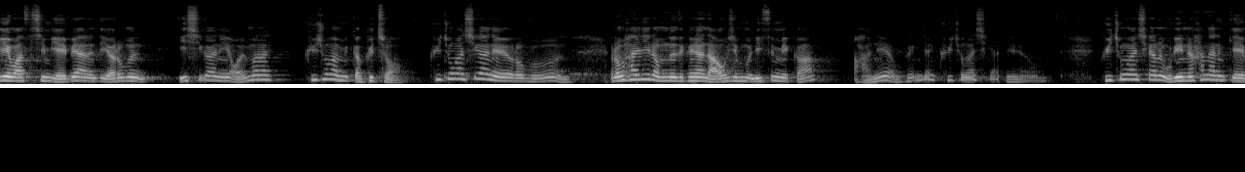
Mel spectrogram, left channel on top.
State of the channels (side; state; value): right; silent; digital silence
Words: 와서 지금 예배하는데 여러분 이 시간이 얼마나 귀중합니까? 그렇죠? 귀중한 시간이에요, 여러분. 여러분 할 일 없는데 그냥 나오신 분 있습니까? 아니에요. 굉장히 귀중한 시간이에요. 귀중한 시간은 우리는 하나님께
